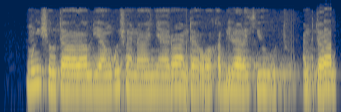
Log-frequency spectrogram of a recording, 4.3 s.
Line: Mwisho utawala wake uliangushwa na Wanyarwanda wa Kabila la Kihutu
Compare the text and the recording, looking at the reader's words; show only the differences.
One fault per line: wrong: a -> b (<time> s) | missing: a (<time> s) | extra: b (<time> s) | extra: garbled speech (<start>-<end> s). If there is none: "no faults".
missing: wake (1.1 s)
extra: garbled speech (3.8-4.2 s)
